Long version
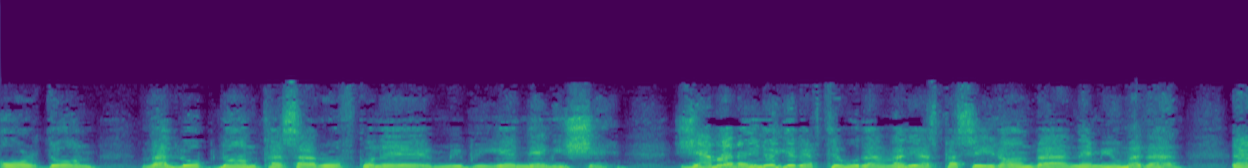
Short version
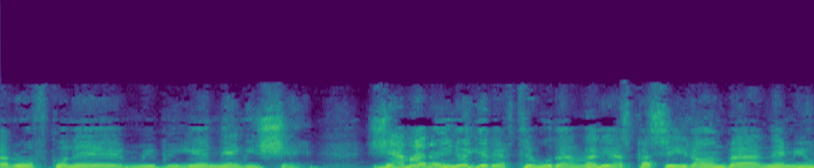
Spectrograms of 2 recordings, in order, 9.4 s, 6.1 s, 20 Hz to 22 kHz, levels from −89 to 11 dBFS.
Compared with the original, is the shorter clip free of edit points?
yes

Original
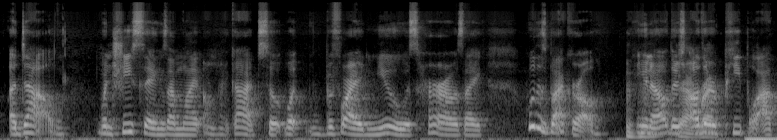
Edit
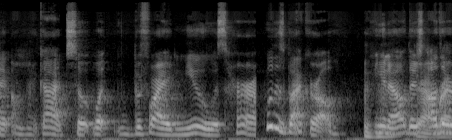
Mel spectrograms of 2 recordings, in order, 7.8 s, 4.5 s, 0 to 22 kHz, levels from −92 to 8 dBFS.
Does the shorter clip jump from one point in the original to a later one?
yes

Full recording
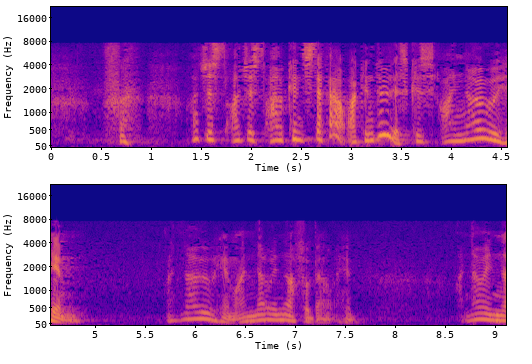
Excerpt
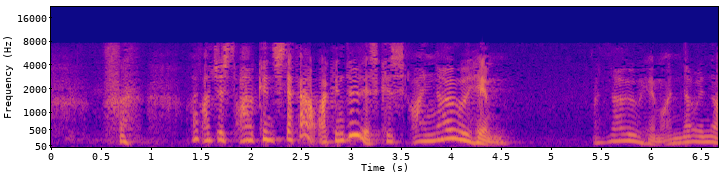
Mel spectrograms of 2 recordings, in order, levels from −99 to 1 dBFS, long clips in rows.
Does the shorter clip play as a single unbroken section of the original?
no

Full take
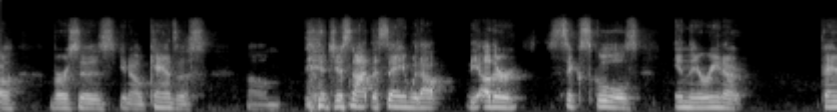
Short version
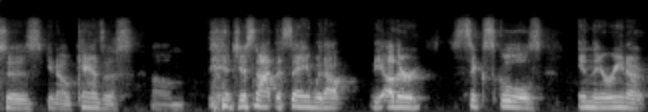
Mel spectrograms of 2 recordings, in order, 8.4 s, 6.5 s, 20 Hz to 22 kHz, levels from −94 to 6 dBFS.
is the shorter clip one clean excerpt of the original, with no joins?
no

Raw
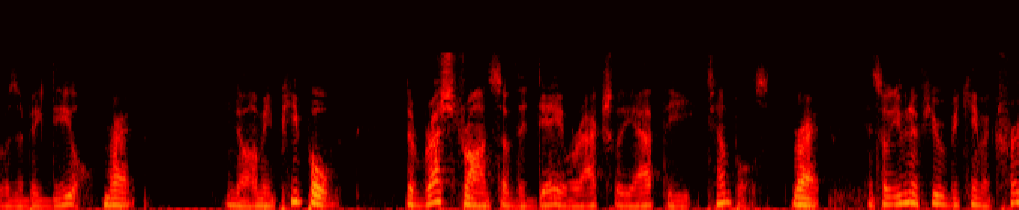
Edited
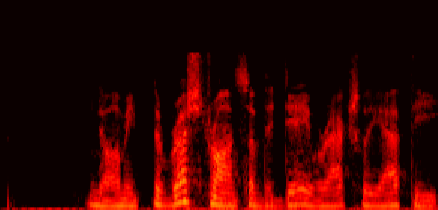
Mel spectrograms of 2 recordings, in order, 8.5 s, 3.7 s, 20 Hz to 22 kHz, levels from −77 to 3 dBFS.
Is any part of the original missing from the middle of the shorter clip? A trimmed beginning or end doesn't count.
yes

